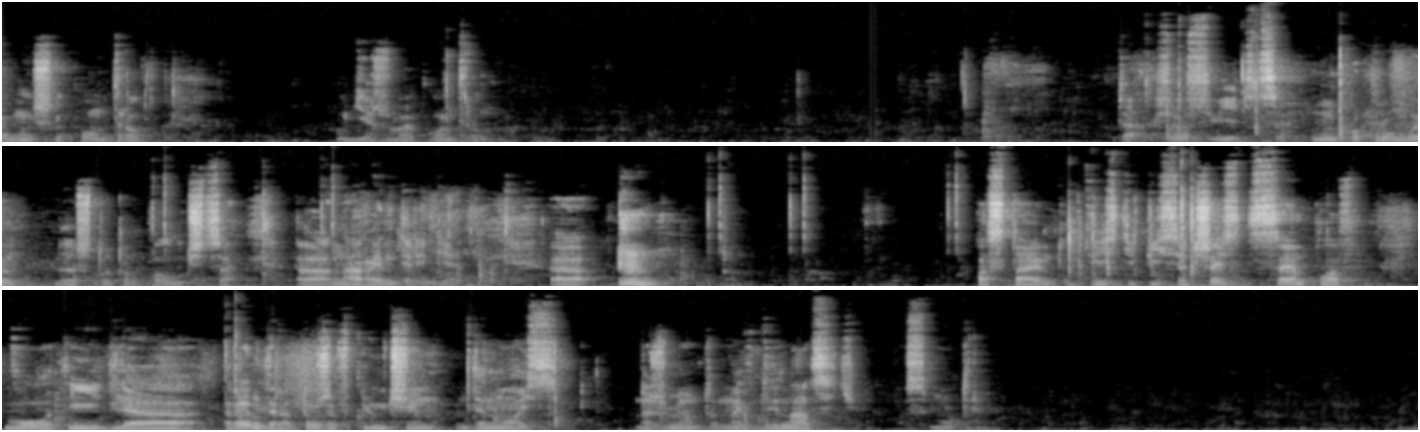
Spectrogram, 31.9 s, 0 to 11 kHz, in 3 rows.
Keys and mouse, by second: 8.9-9.3 shift+middle drag, 12.9 click, 15.9 click, 17.6-20.1 drag, 22.8 click, 26.5 F12.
